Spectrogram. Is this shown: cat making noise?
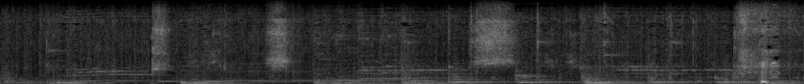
yes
